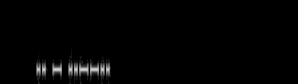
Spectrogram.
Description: Morse code, heard as a keyed tone, about 47 wpm, 700 Hz. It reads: IT?
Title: 4x Word-Spacing - Sentences from Top 100 Words - 45wpm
